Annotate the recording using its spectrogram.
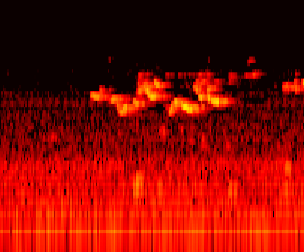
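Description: A bird chirping: a quick run of short, twisting chirps for about two seconds starting a second in, and one more brief chirp near the end.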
